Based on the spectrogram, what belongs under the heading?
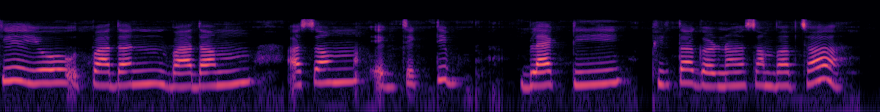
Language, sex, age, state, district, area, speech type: Nepali, female, 30-45, West Bengal, Darjeeling, rural, read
